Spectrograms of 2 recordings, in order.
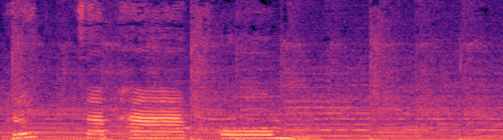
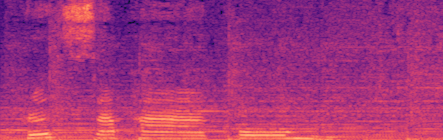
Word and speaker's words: พฤษภาคม: ออก เสียง หรือ อยู่ นะ คะ อัน แรก พฤษภาคม พฤษภาคม หมาย ถึง ชื่อ เดือน ลำดับ ที่ 5 ของ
